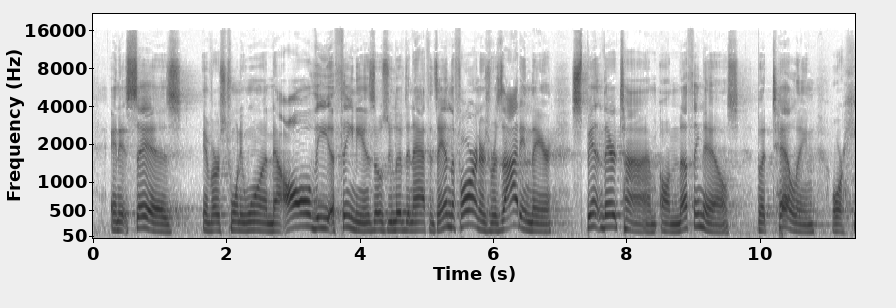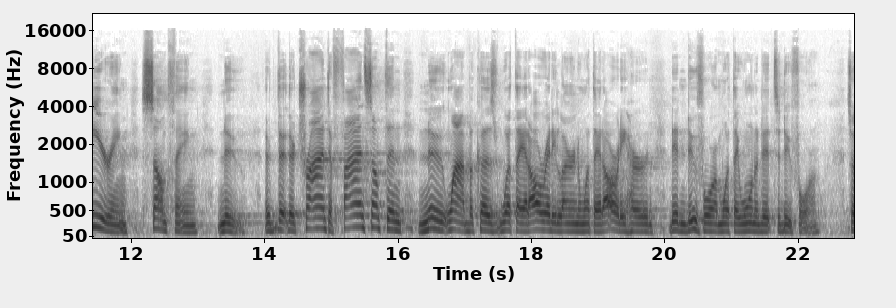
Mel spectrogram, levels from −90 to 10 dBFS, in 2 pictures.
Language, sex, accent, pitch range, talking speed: English, male, American, 135-185 Hz, 175 wpm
